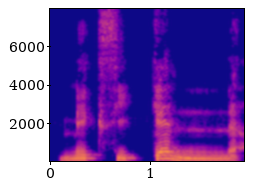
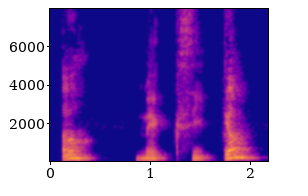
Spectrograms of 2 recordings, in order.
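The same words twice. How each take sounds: First: Mexicaine said very slowly with a sounded N; feminine ending with N. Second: Mexicain said slowly, ending on a nasal vowel; masculine nasal ending. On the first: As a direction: draw out Mexicaine and land on the N. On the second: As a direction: stretch out Mexicain with no final N. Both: Shown as a demonstration. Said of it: "So hear the difference".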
